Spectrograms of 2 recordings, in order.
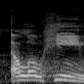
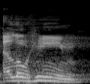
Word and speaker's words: Elohim: it would look something like this and it's pronounced elohim let me hear you say elohim in the beginning elohim created the heavens and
